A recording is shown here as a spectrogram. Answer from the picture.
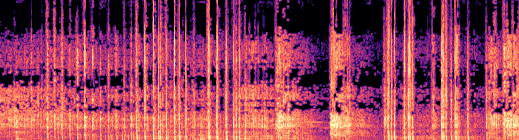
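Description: Fireworks going off: a dense, rapid crackle of many small reports for about the first four seconds, then a run of louder separate bangs from about five seconds in.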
